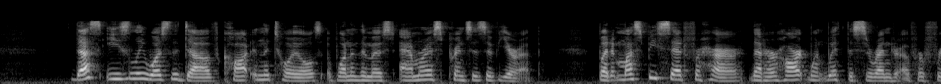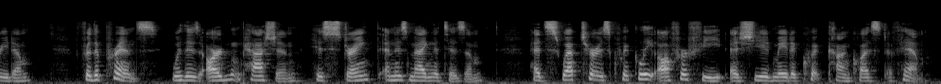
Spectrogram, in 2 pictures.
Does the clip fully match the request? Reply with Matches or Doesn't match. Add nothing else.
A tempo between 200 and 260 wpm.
Matches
